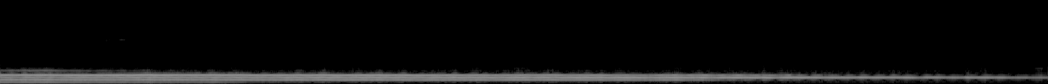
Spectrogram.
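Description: A long chanted OM held by two male voices as one steady hum; the lower voice drops out about two and a half seconds in, and the remaining tone fades away near the end.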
